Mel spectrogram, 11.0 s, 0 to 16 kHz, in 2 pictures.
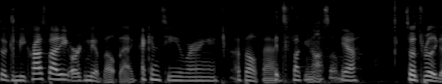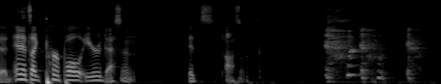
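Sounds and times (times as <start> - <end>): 
speech: 0.0 - 7.3, 7.9 - 8.7, 9.6 - 10.2
person coughing harshly: 9.6 - 11.0.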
